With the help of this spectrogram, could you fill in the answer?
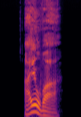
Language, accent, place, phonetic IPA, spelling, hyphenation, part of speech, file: German, Germany, Berlin, [ˈaɪ̯ova], Iowa, Io‧wa, proper noun, De-Iowa.ogg
- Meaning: Iowa (a state in the Midwestern region of the United States)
